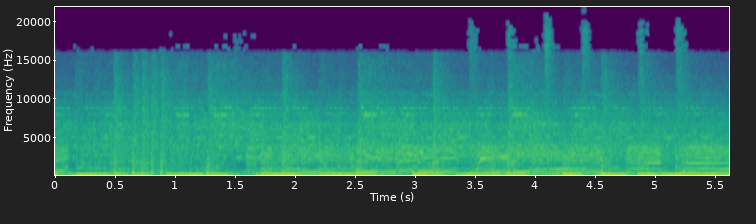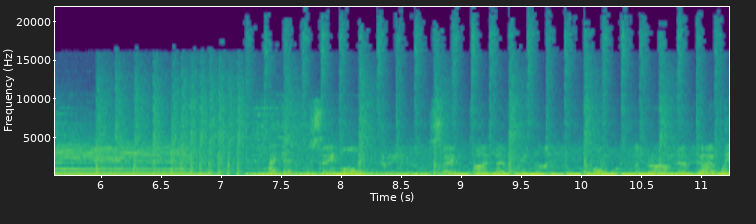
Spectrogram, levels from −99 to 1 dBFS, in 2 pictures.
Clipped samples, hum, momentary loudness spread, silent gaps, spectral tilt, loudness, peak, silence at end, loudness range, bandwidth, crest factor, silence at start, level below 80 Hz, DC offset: under 0.1%; none; 4 LU; none; -4.5 dB/octave; -16 LUFS; -2 dBFS; 0 s; 1 LU; over 20 kHz; 12 dB; 0 s; -16 dBFS; 0.8%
